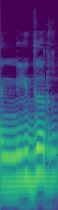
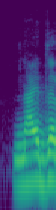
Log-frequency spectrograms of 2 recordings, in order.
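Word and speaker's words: neither: कई लोग इसे नीदर नर पढ़ते हैं बट I read it एज नाइदर नॉर जो कि सही प्रोनाउंसिएशन भी है।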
